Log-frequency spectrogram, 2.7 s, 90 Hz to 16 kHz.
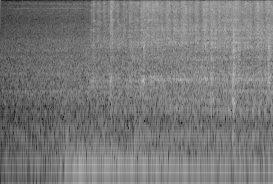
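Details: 1975 Toyota Celica with a swapped 3SGE BEAMS engine: even low hum at idle with nothing grinding or squealing, running cleanly with the AC off and no compressor noise. The AC compressor, when engaged, seized and killed the engine.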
